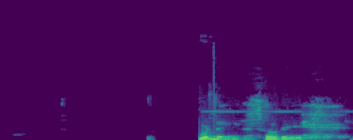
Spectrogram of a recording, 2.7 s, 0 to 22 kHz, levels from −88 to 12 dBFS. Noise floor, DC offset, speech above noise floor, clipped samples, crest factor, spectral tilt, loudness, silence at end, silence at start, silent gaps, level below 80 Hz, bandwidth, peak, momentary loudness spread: under -90 dBFS; under 0.1%; over 72 dB; under 0.1%; 18 dB; -7.5 dB/octave; -19 LUFS; 0.1 s; 1.5 s; none; -60 dBFS; 7.4 kHz; -2 dBFS; 10 LU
